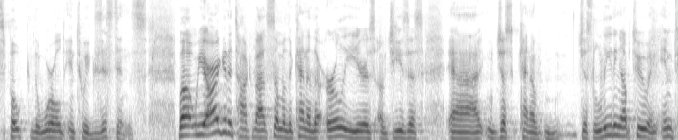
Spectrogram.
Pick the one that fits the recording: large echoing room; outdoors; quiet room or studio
large echoing room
